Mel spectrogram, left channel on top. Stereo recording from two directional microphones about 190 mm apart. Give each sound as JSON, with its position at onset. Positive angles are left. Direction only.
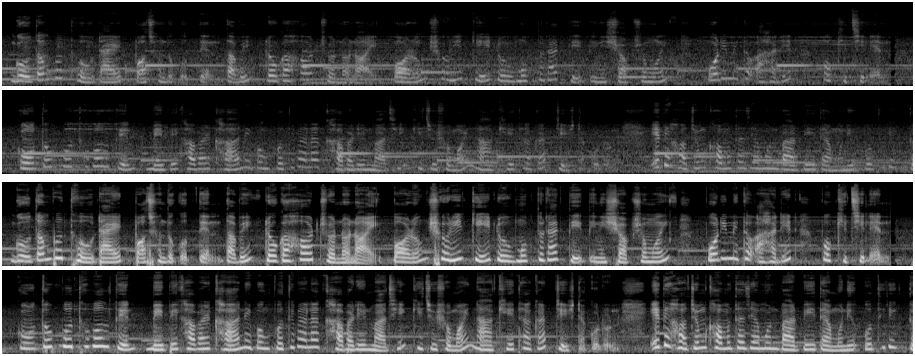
{"t": 0.1, "sound": "a woman's voice", "side_deg": -30}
